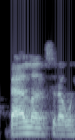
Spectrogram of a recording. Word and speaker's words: balance: 그래서 우리가 보통 어떤 사람들은 이걸 밸런스라고 읽기도 하고 이제 밸런스라고 읽기도 하는데 여기 강세가 있으니까 balance라고 힘줘서 읽어야 되는 거죠.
